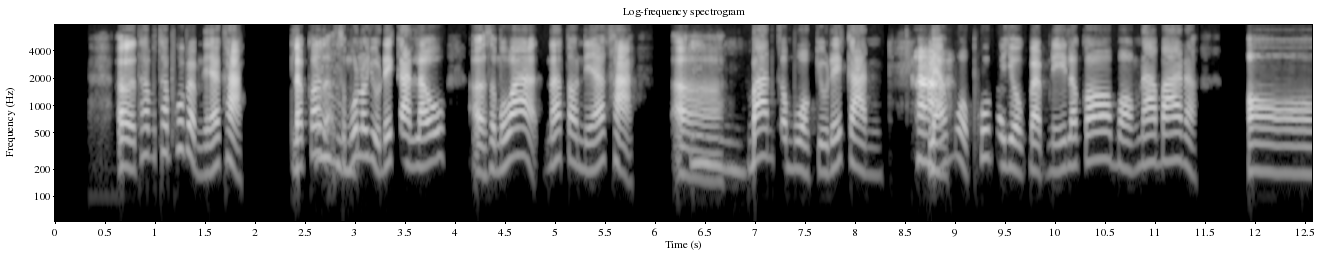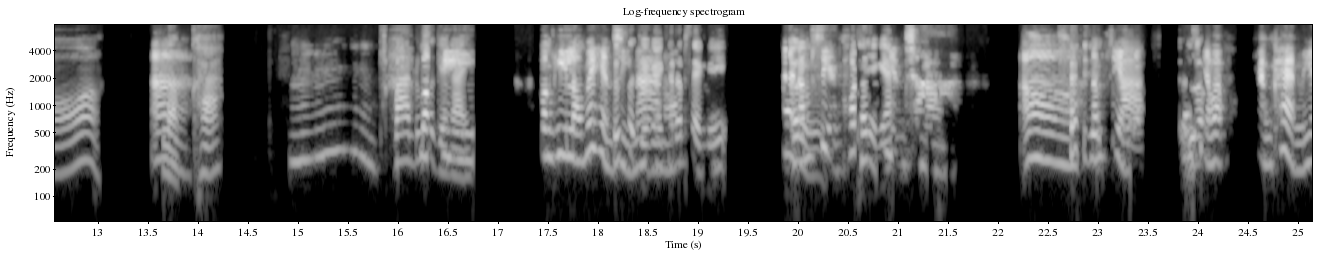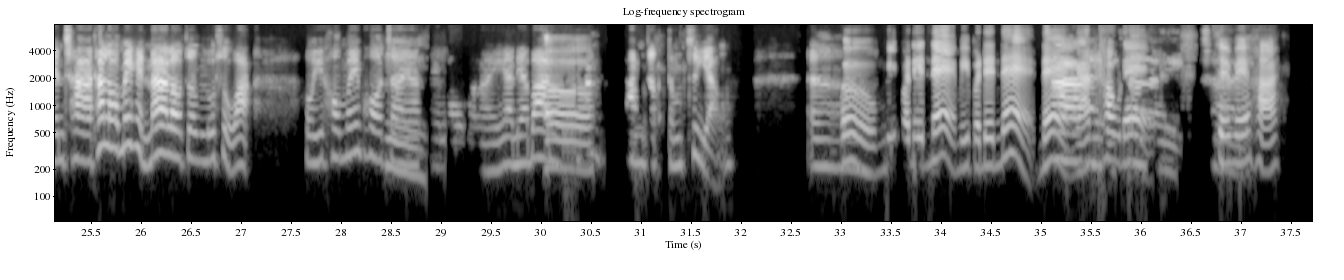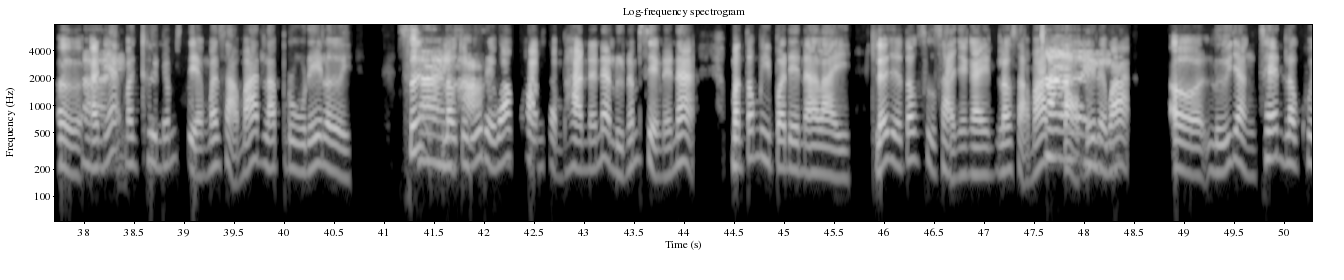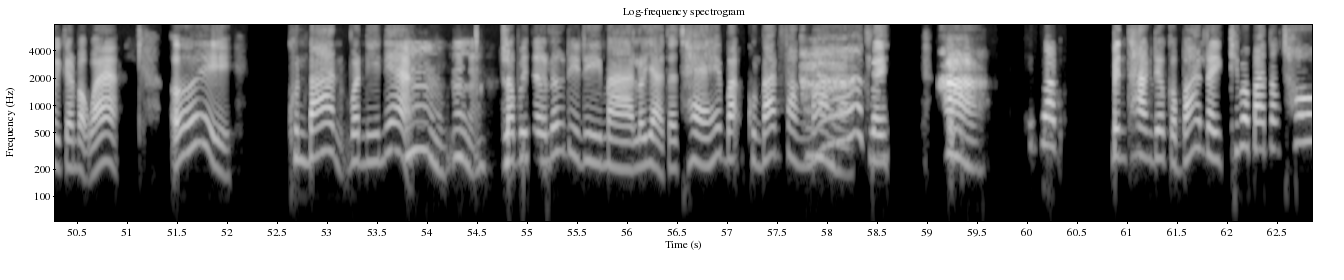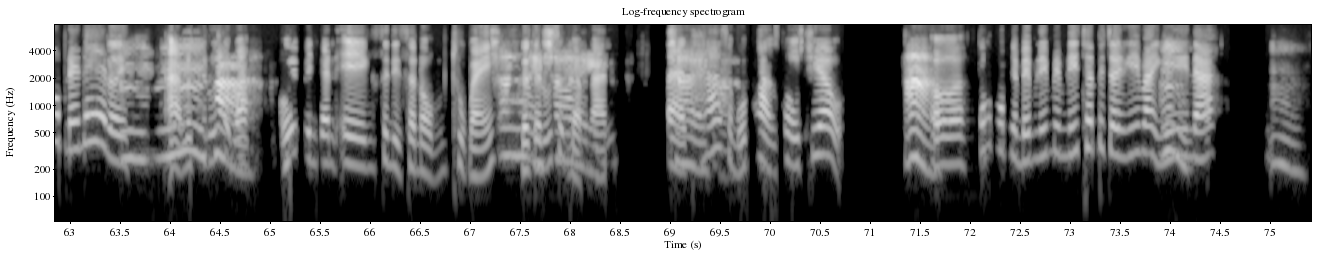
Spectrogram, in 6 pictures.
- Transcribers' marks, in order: tapping; other background noise; laughing while speaking: "แทบจะเย็น"; stressed: "มาก"
- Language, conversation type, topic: Thai, unstructured, การสื่อสารในความสัมพันธ์สำคัญแค่ไหน?
- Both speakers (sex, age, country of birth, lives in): female, 30-34, Thailand, Thailand; female, 50-54, Thailand, Thailand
